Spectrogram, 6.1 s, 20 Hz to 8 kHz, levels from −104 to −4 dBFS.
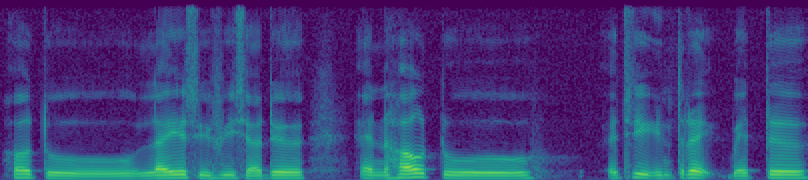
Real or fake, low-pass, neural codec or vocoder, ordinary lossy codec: real; none; none; none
